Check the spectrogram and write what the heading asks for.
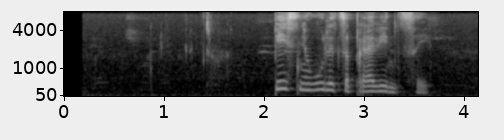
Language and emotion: Russian, neutral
